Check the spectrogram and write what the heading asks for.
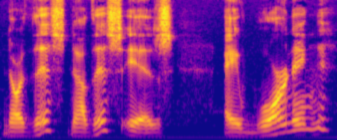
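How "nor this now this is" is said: normal talking voice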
